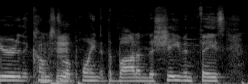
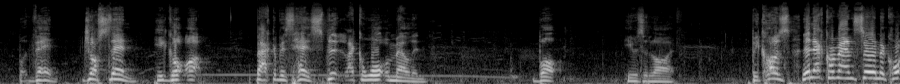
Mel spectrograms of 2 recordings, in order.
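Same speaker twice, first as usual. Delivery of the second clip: put-on British accent with a raised voice; 3 semitones higher, 7 dB louder than usual. Voicing a storyteller character after being asked to do it: british accent. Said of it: "he's the only British guy".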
